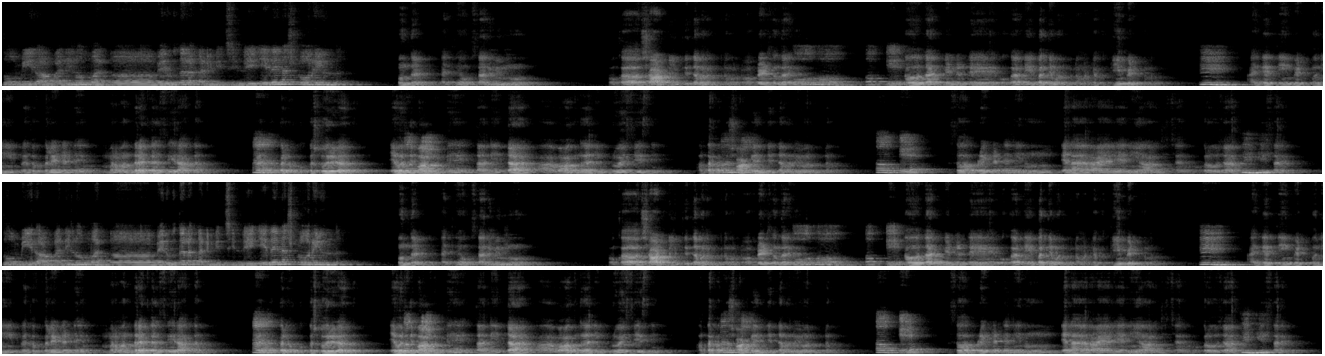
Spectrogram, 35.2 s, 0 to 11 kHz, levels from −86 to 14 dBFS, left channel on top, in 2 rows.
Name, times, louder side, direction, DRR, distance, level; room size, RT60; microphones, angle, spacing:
voice 1, 0.0-4.5 6.5-6.8 10.5-11.2 11.5-12.0 16.0-16.4 20.9-21.3 23.0-23.4 27.2-27.7 29.3-29.8 34.1-34.5, equal, 45° right, -1 dB, 1.7 m, -32 dB
voice 2, 5.3-7.0 8.2-10.7 12.0-14.5 14.8-15.4 16.6-20.3 21.0-22.2 22.8-26.3 27.0-28.7 30.3-34.1, right 1 dB, 20° right, -5 dB, 3.1 m, -29 dB
8.2 x 6.0 x 3.5 m, 0.85 s
head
